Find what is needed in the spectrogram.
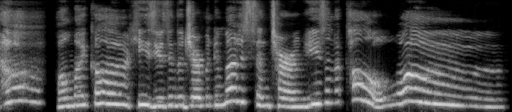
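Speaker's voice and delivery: high-pitched hammed-up scandalized critic; mock horror. Mimicking critics shocked at German New Medicine, mock horror. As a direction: gasp it out high, mocking the pearl-clutchers.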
